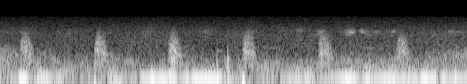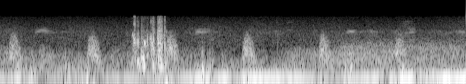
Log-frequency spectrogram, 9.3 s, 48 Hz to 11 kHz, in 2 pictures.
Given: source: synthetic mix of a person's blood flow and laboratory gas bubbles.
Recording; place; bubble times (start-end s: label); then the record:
Doppler ultrasound of blood flow; subclavian vein
5.97-6.38 s: bubbles
From the record:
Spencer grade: 1 (occasional bubble signal discernible with the cardiac motion signal, with majority of cardiac periods free of bubbles); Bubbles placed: anywhere in the cardiac cycle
